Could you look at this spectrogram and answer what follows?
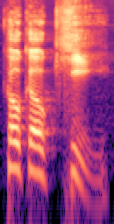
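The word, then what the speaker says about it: CocoCay: is both are acceptable traditionally the bohemians pronounce it key coco key but there is no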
